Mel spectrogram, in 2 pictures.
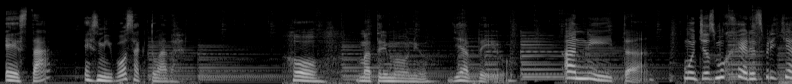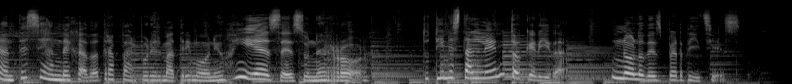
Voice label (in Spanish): Actuada, locutora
